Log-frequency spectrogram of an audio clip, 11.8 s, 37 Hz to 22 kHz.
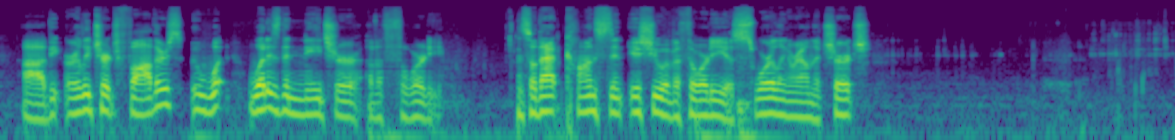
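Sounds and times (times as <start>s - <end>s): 
speech: 0.2s - 4.5s, 5.1s - 8.8s
water pouring: 8.6s - 11.7s
person sipping water: 8.7s - 11.7s
small clinks: 8.7s - 11.7s.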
